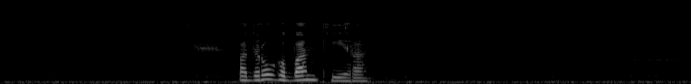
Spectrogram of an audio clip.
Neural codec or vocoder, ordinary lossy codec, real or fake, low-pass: none; none; real; 7.2 kHz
